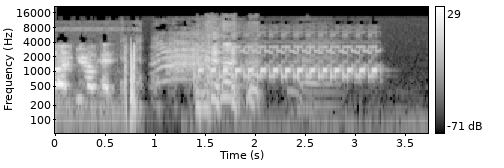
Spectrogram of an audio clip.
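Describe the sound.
A telephone rings with a rapid, steady electronic trill of many short pulses, following a brief burst of voices at the start.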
